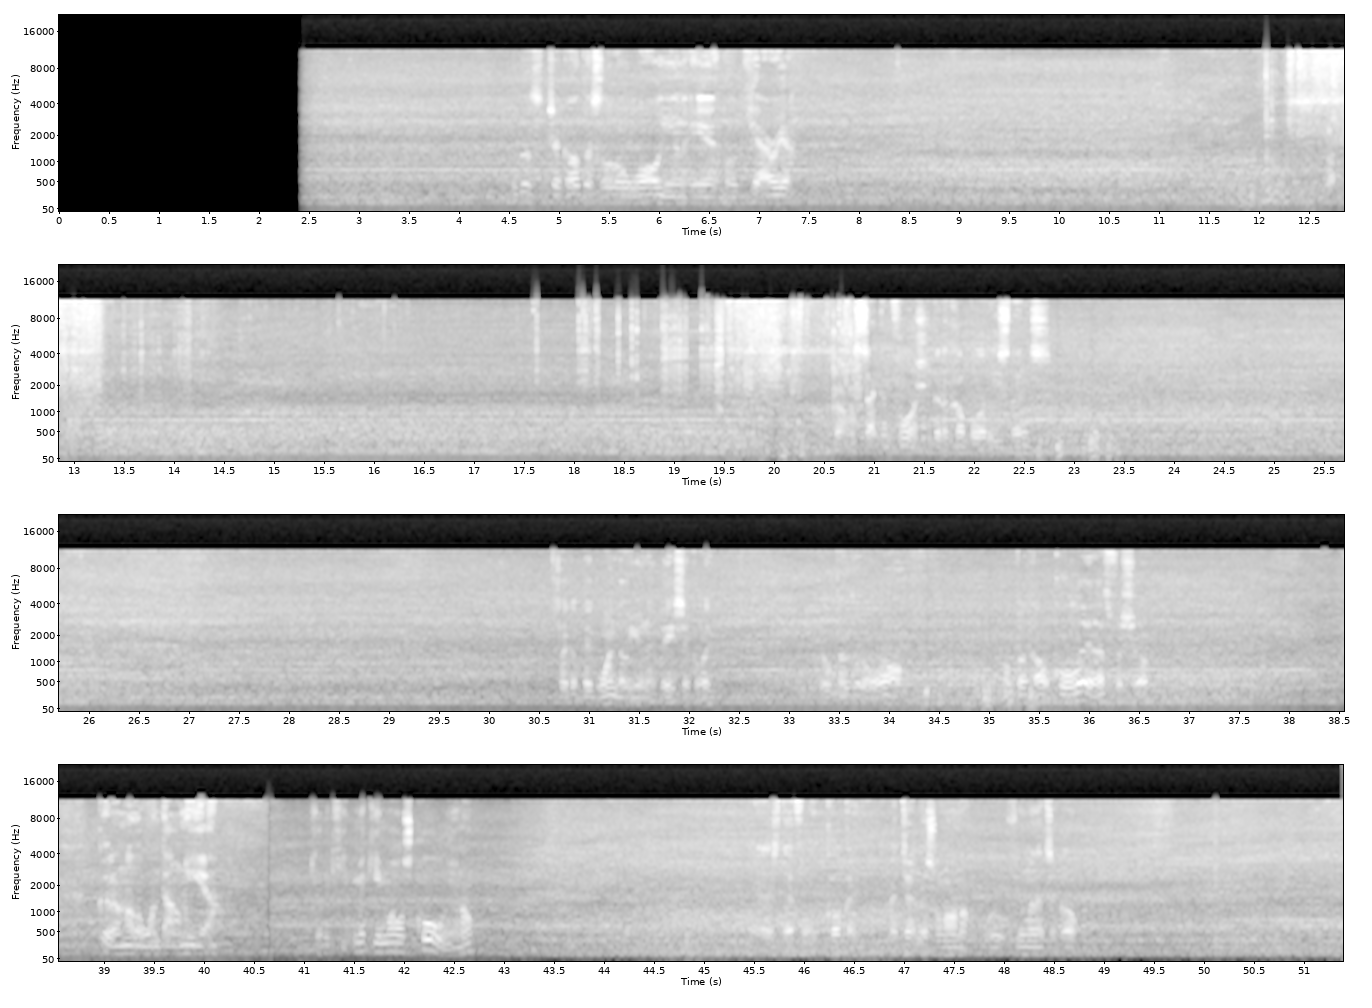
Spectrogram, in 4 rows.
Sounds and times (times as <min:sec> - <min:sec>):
Air conditioning: 0:02.5 - 0:51.3
Speech: 0:04.5 - 0:07.4, 0:20.6 - 0:22.8, 0:30.6 - 0:32.3, 0:33.3 - 0:34.2, 0:35.1 - 0:36.6, 0:38.9 - 0:40.2, 0:41.0 - 0:42.7, 0:45.5 - 0:48.8.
